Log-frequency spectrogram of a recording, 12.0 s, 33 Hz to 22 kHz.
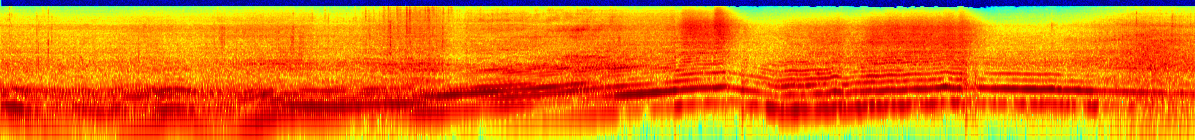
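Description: Ferrari 360's V8 revving and pulling away hard. The pitch falls and rises, then climbs steadily, dips briefly at a gear change about seven and a half seconds in, and settles into a steady high drone near the end.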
